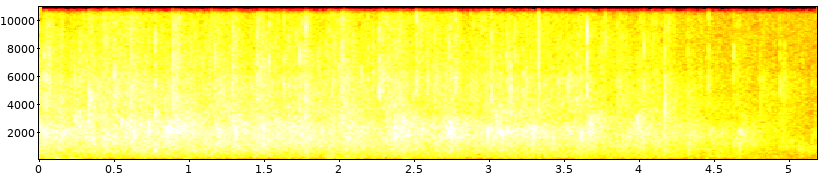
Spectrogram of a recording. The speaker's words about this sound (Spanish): Gloria a Dios. Démosle un aplauso a Dios, hermano.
